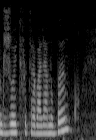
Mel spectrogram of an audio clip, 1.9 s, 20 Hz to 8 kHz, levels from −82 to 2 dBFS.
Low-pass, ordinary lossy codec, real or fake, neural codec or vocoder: 7.2 kHz; none; real; none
